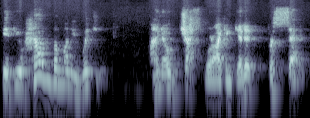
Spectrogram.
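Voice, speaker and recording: A man's voice: fairly high pitch, sing-song, normal speed, sharp tone, muffled recording. An actor playing a pompous, greedy male school principal in 1940s radio sitcom style, florid and insinuating with false magnanimity. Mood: slyly wheedling.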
